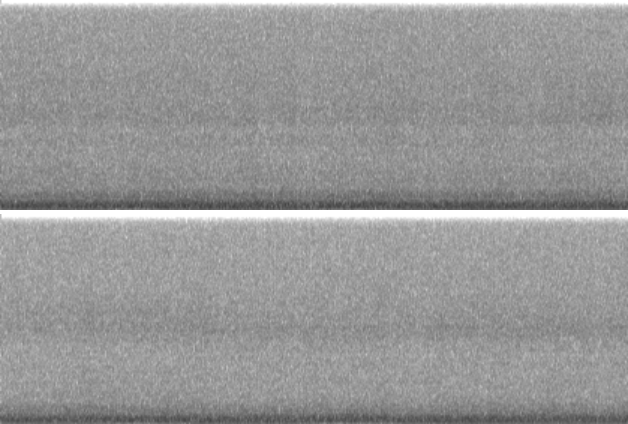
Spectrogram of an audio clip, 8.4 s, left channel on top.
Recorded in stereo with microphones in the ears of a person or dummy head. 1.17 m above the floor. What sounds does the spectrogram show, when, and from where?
Only background noise.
